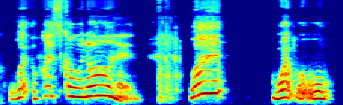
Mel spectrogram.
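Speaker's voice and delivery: piling up bewildered questions; shocked disbelief. Retold or imitated. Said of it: "and I'm like".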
